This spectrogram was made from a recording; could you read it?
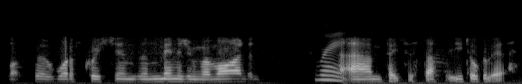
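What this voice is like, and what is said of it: Thick accent. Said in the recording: “That's a thick accent there.”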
